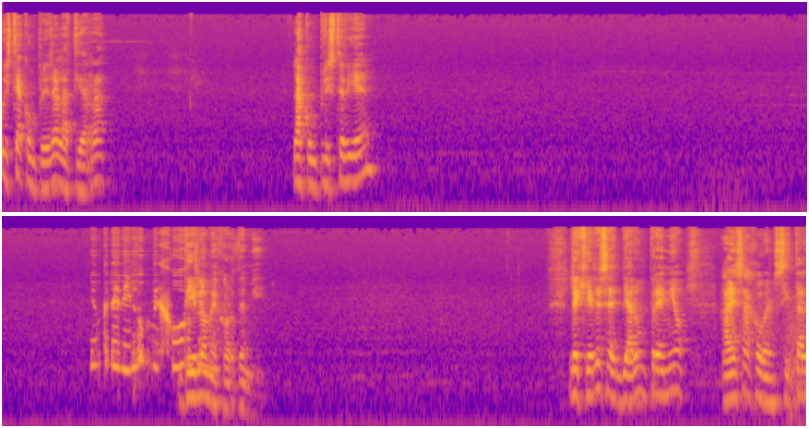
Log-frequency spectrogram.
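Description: An elderly man speaks calmly through an online call, in short bursts with pauses.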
